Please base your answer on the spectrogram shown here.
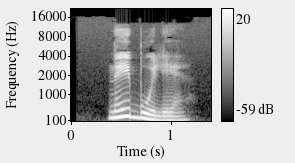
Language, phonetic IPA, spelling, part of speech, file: Russian, [nəɪˈbolʲɪje], наиболее, adverb, Ru-наиболее.ogg
- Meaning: the most, above all, most of all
